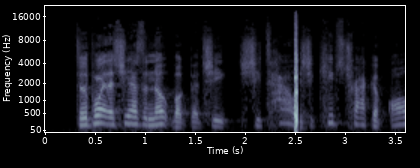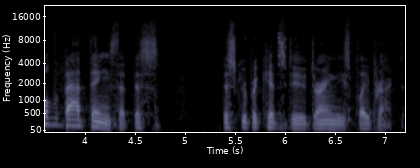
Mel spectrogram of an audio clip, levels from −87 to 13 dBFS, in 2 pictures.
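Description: MP3 compression runs throughout the audio, which sounds watery and swirly with a dulled top end and smeared attacks. The likely cause is an encoder short of bits, consistent with a 64 kbps encode, cutting treble at a fixed frequency and switching weak frequency lines on and off between frames. Corrupt frames decoded appear at 2.49 to 2.55 s as a loud error and at 5.92 to 6.01 s as a much fainter one. In each case, damaged frame data was played anyway, putting energy at wrong frequencies for roughly two or three frames.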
